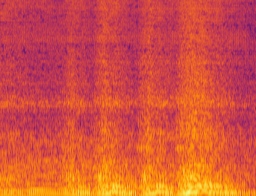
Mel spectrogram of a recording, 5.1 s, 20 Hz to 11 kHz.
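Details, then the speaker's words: Suzuki Thunder 125 single-cylinder, standard bore, after valve/ring rebuild and valve clearance adjustment after about 2 weeks' use: revs rise and fall with throttle blips, even firing, no tapping; smooth, previously loose valves sounded rough. "Kalau di video mungkin kasar, tapi aslinya itu tidak terlalu kasar, biasa aja, halus malah. Kalau ditarik juga enak. Seperti ini."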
